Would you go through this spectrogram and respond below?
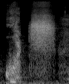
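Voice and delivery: voiceless high-five smack; imitated slap noise. Speaker high-fiving frustration, imitated slap sound. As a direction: make a whooshing slap with your mouth.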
